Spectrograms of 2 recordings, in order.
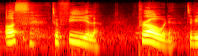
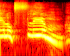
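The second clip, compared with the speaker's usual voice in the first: a prim English voicing of slim; English-style quote; 14 semitones higher, 5 dB louder, much slower than usual. Poet imitating English speakers, prim quote. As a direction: say slim crisply like an English person. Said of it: "When English people describe somebody, them say".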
